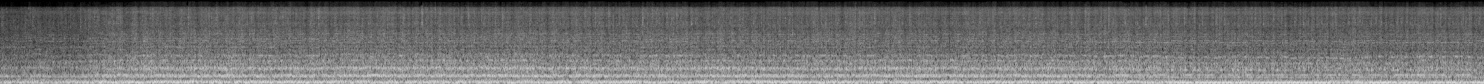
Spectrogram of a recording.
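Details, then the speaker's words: 1987 Pontiac Firebird with swapped 350 bored .040 over, Lunati cam, 202 heads, Holley 650 carb, noisy timing gears, heard from rear with quiet exhaust: steady deep idle with slight cam lope, no misses; normal cammed idle. "Oh yeah, the exhaust is very quiet on this car. We're going to address that later, but you can definitely hear that cam lobe. A little bit of a gallop to her."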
